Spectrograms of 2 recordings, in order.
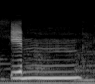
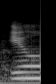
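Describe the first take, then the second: First: The n is pronounced as a clear n sound. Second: The n is hidden in a blurred nasal sound. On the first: The speaker calls it wrong. "bukan in, itu salah" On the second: The speaker calls it right. "dibacanya secara samar-samar"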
